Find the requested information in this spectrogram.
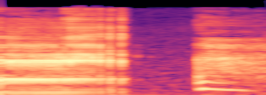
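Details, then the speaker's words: A loud, rumbling voluntary burp (eructation) from a young woman, ending in a brief silence before another voiced sound. "everybody you're gonna hear the loudest burp that you'll ever hear in your whole entire [ __ ] life"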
